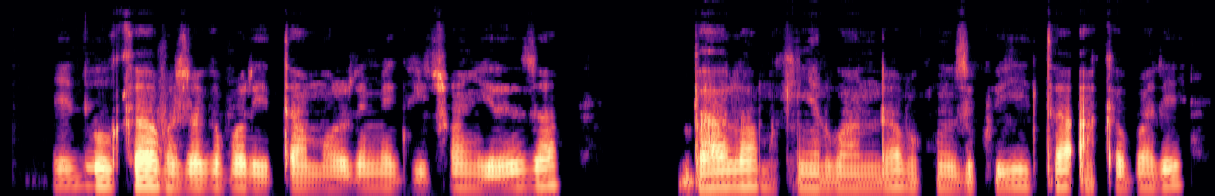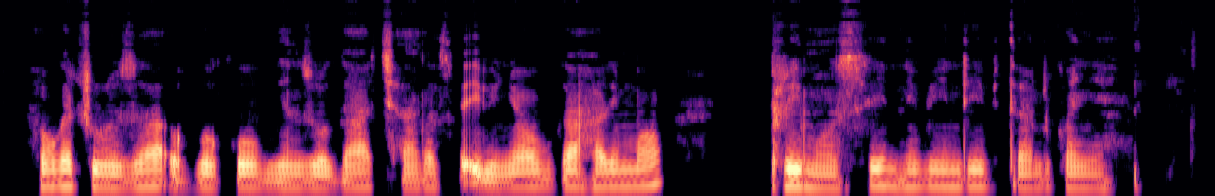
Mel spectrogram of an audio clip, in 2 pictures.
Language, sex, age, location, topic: Kinyarwanda, male, 18-24, Musanze, finance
